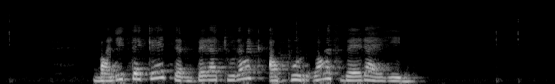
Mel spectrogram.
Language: Basque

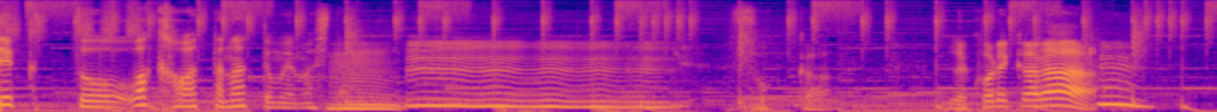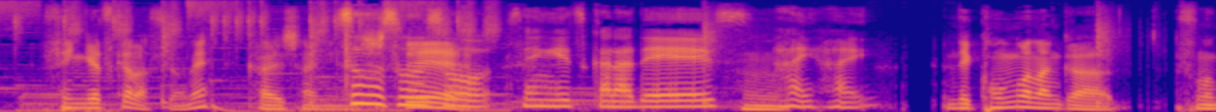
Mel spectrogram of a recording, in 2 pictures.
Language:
Japanese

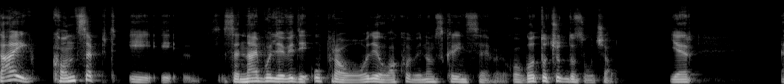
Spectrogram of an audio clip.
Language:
Croatian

